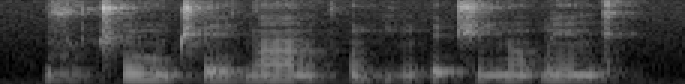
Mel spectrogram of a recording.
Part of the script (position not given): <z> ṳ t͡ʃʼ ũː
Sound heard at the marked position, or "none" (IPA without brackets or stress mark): z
